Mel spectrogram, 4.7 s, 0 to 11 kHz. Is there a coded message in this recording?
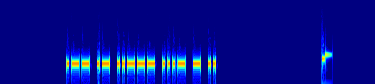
Yes: Morse code from 0.8 to 2.7 s, heard as a keyed tone, about 38 wpm, 700 Hz. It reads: WA2VTI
